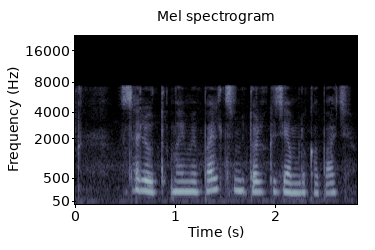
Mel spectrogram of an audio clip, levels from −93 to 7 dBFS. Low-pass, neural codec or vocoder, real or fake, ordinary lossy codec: 7.2 kHz; none; real; AAC, 48 kbps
